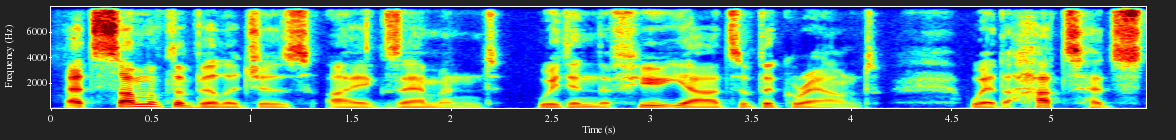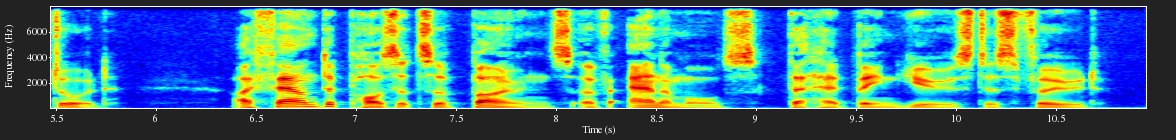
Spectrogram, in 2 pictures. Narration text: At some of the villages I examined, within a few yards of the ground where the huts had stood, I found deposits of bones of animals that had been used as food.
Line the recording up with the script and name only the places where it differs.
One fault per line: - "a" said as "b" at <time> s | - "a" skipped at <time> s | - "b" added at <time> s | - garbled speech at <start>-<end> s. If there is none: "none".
- "a" said as "the" at 2.7 s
